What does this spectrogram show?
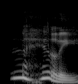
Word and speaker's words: Nihili: Nihili? Nihili, yeah. I've never Nihili? really thought about Nihili. It's like Yeah, or nihilism, Nihili. I'm thinking basically. nihilism, but it's Yeah. it's a It's Nihili.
